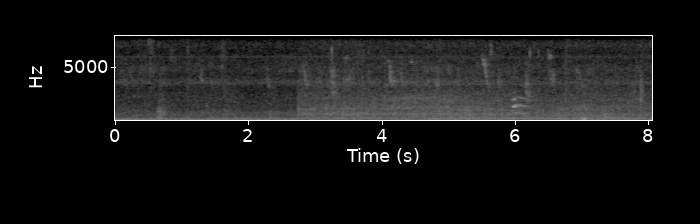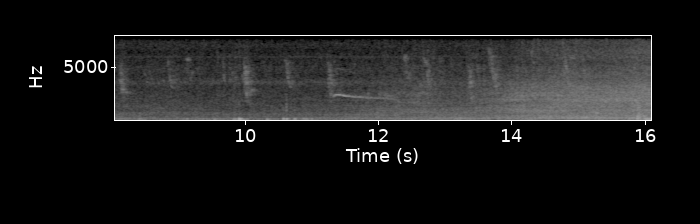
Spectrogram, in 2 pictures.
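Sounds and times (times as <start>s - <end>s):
bird chirps: 8.2s - 13.9s
falling whistled bird note: 11.3s - 12.2s.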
